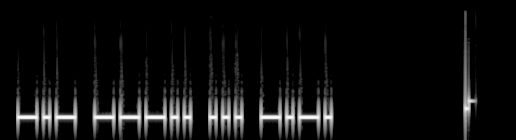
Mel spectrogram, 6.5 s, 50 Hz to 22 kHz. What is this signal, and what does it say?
Morse code, heard as a keyed tone, about 15 wpm, 700 Hz. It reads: K8SC
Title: USA Call Signs - 4 Characters - 2x Character Spacing - 15wpm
